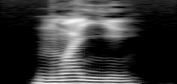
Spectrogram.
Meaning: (noun) walnut (tree); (verb) 1. to drown; to drown oneself 2. to drown 3. to dilute; to water down
- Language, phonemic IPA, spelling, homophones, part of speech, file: French, /nwa.je/, noyer, noyers / noyé / noyés / noyée / noyées / noyai / noyez, noun / verb, Fr-noyer.ogg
